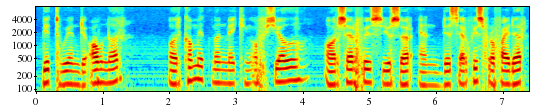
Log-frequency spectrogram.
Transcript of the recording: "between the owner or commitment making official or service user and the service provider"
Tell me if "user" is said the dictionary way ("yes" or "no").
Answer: no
